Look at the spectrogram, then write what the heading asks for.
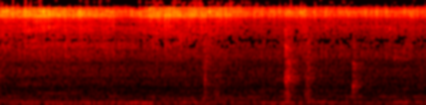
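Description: Takoyaki batter frying in oil in a takoyaki pan: a steady sizzle, with a few faint clicks around the middle.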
